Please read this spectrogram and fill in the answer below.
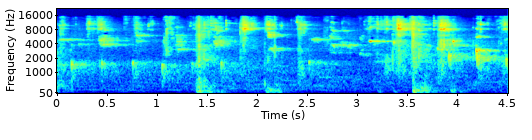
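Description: Table tennis rally: the ball clicking off the rackets and the table in quick, irregular succession, with a few stronger knocks and short high squeaks that sound like shoes on the hall floor.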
